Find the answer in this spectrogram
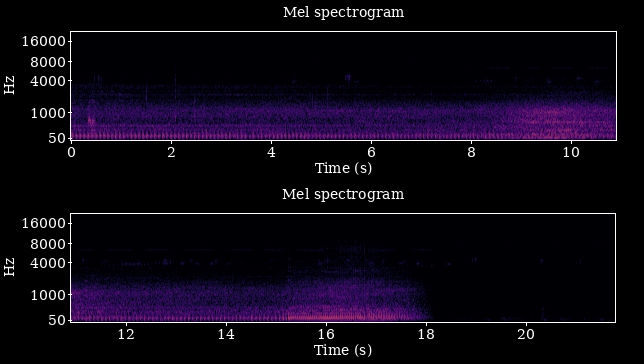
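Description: A motor scooter's small engine idling steadily, with a passing vehicle swelling louder about nine to ten seconds in. About fifteen seconds in the engine grows louder for a few seconds, then the sound cuts off sharply, leaving faint regular insect chirps.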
